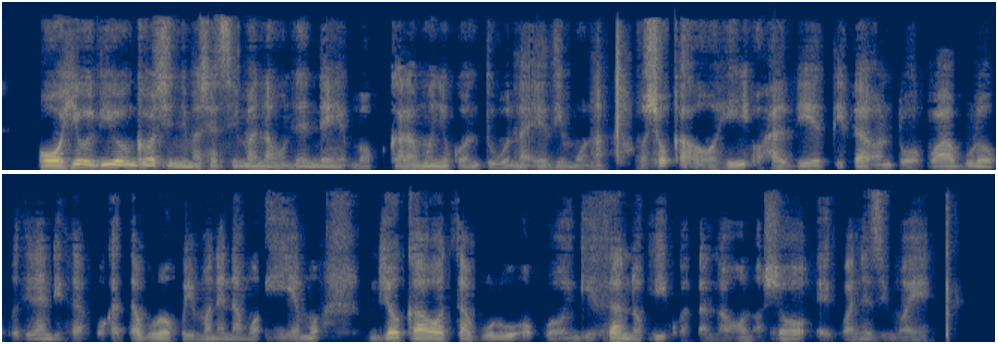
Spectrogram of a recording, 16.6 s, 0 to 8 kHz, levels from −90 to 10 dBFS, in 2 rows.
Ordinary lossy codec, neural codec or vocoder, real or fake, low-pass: AAC, 32 kbps; codec, 24 kHz, 0.9 kbps, DualCodec; fake; 7.2 kHz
